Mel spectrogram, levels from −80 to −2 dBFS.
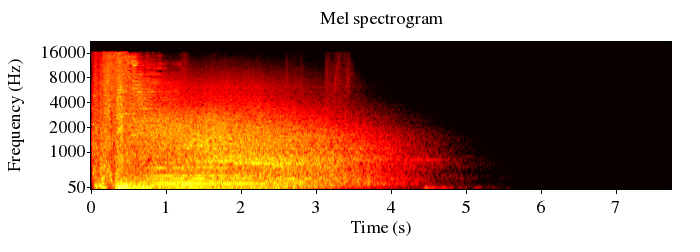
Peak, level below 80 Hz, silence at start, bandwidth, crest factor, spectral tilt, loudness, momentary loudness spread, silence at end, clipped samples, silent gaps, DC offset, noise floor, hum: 0 dBFS; -28 dBFS; 0 s; 17 kHz; 20 dB; -3.5 dB/octave; -17 LUFS; 17 LU; 3.65 s; under 0.1%; none; under 0.1%; -90 dBFS; none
